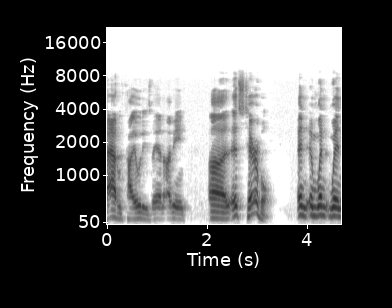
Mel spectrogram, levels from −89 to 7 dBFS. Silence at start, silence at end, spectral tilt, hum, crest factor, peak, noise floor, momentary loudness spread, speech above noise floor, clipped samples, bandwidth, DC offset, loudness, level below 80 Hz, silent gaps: 0 s; 0 s; -4.5 dB/octave; none; 18 dB; 0 dBFS; -62 dBFS; 11 LU; 44 dB; under 0.1%; 8.6 kHz; under 0.1%; -18 LUFS; -74 dBFS; none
